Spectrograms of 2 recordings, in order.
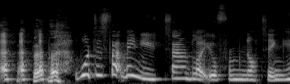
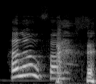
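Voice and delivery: pitched-up American cartoon accent; 6 semitones higher than usual. Asking whether to do an American accent when doing Mickey Mouse, Mickey Mouse voice. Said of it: "do you remember to do an American accent".

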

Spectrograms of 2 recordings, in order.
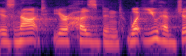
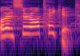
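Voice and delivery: put-on snide, taunting, mocking tone, very high-pitched; 11 semitones higher than usual. Retelling how a woman spoke to Jesus, imitating a mocking woman. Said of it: "I think the woman was a little bit mocking Jesus. So can you kind of hear it in the tone?".

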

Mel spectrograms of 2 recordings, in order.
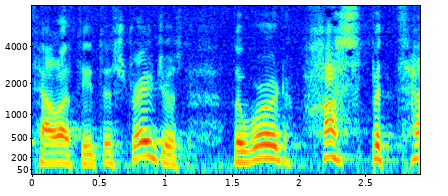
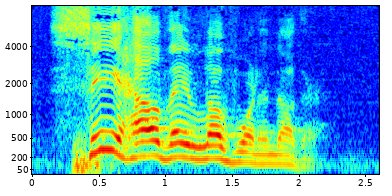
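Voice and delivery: loud, scornful sneer dripping with mockery; 3 semitones higher, 6 dB louder than usual. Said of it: "and he sneered".

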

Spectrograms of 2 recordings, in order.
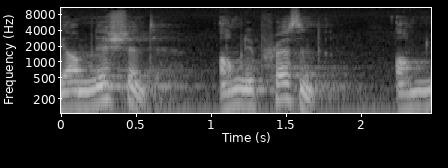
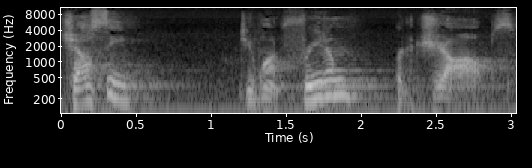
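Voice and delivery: plotting, scheming, confiding conspiratorial tone; 2 semitones higher, 4 dB quieter than usual. Retelling how a child asked his sister a question; retold conspiratorial tone. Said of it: "in a conspiratorial tone".

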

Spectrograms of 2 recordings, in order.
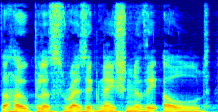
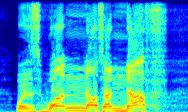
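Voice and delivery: fiercely demanding tone; 10 semitones higher, 3 dB louder than usual. Reading a story, the man answers the woman with a fierce demand. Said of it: "he demanded fiercely".

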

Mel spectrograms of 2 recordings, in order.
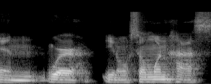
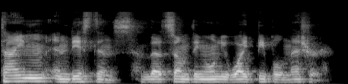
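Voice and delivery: ordinary talk, nothing marked

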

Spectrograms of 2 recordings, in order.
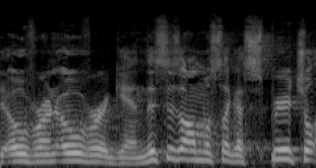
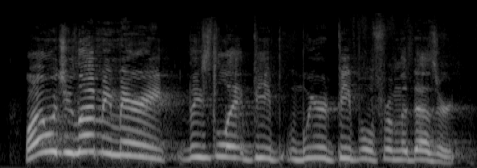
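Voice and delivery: high, put-on teenage voice; 6 semitones higher than usual. Explaining Exodus, acting out Israel as a teenager talking back, in a teenager voice. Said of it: "you can hear a teenager voice".

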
